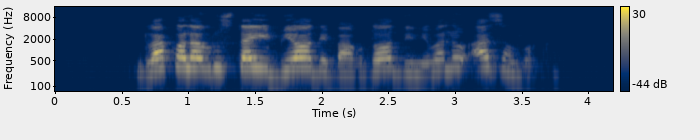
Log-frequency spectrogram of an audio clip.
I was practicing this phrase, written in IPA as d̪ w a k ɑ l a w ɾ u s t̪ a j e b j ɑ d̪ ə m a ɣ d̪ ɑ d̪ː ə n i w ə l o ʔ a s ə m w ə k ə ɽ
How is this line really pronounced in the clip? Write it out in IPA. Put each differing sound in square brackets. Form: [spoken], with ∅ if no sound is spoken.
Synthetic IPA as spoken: d̪ w a k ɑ l a w ɾ u s t̪ a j e b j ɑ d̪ ə [b] a ɣ d̪ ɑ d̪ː ə n i w ə l o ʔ a [z] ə m w ə k ə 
